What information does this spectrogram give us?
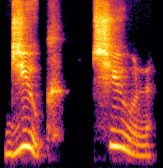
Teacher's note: it's as if they're putting a y after a consonant and in front of a u vowel it makes it sound a little more posh a little more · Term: liquid you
